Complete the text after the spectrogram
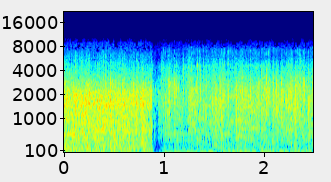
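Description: A big band plays.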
